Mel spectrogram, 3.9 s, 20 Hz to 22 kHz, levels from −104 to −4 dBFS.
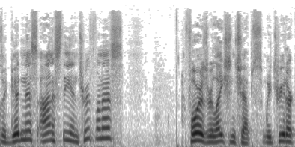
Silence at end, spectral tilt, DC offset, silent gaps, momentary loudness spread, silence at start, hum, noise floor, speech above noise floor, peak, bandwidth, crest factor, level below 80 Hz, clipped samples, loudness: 0.05 s; -5.5 dB/octave; under 0.1%; none; 11 LU; 0 s; none; -65 dBFS; 38 dB; -8 dBFS; 16.5 kHz; 20 dB; -58 dBFS; under 0.1%; -27 LUFS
